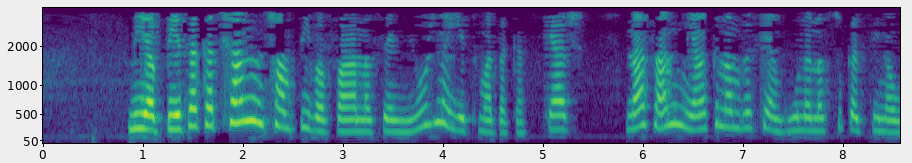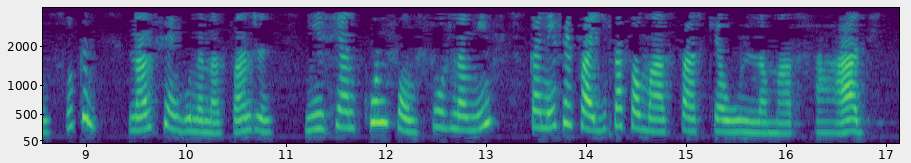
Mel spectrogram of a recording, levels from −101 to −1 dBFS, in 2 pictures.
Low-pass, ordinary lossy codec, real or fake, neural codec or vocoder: 3.6 kHz; MP3, 16 kbps; real; none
